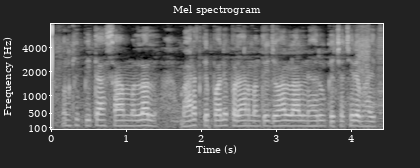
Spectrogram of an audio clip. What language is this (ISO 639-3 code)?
hin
